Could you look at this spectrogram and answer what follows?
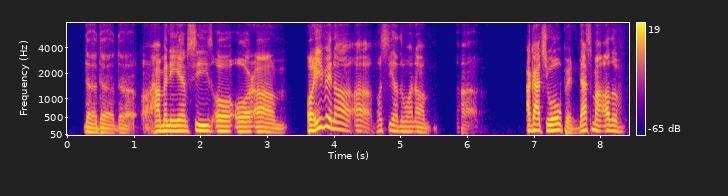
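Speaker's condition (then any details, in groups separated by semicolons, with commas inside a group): No condition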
